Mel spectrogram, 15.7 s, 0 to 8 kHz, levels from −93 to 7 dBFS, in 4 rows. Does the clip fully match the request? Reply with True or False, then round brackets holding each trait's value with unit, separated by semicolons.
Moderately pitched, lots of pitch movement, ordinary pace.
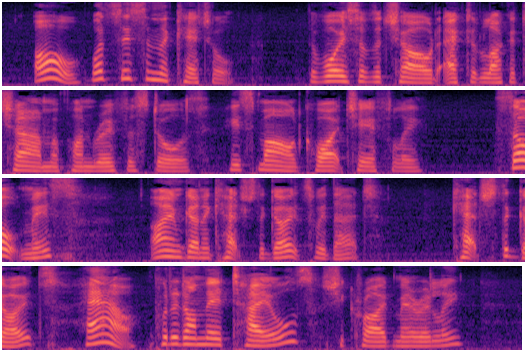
True (170 Hz; 6.1 semitones; 170 wpm)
